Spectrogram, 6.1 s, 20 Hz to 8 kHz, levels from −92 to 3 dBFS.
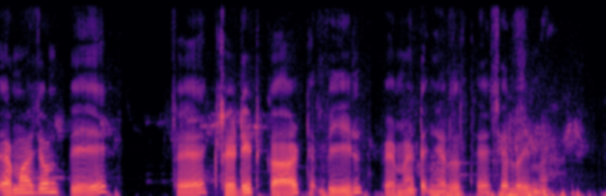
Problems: constant background noise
